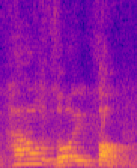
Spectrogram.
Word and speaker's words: 夏瑞芳: This man, his name is, you will see, Hao Zoi Fong, and that is the Chinese pronunciation of his name.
